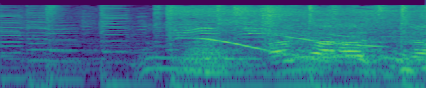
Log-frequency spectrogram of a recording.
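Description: Background music, then about a second in a loud cry that slides down in pitch, followed by more voices.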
